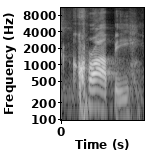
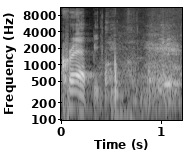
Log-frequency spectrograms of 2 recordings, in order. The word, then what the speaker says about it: crappie: I understand that it's crappie and not crappy.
